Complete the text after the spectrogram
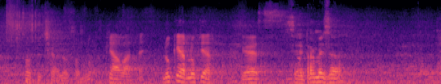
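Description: A man talks and calls out nearby in an echoing hall.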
